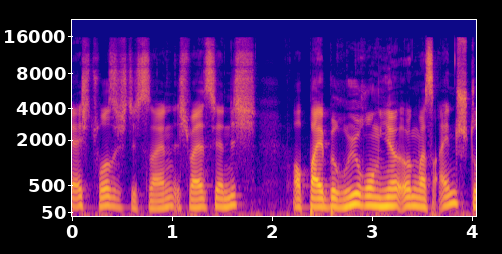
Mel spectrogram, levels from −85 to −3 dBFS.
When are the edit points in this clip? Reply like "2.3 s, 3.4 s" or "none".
none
